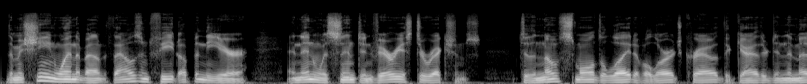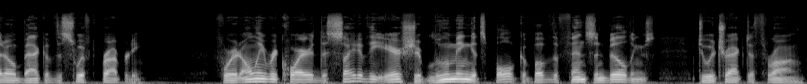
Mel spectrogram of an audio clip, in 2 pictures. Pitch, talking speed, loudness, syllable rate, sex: 95 Hz, 215 wpm, -18 LUFS, 5.8 syllables/s, male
